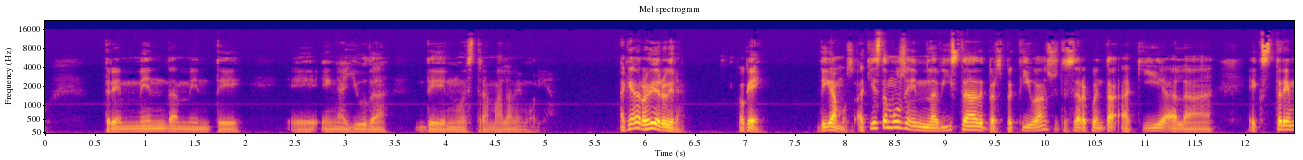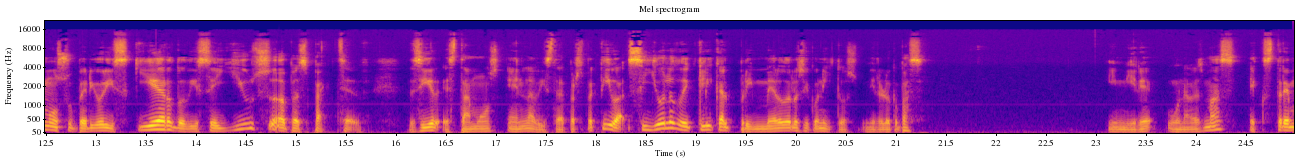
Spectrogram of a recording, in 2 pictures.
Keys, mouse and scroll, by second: 6.4-6.8 scroll up 2, 6.8 scroll down 2, 7.1-8.8 middle drag, 8.8-12.0 scroll up 1, 21.5 click.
